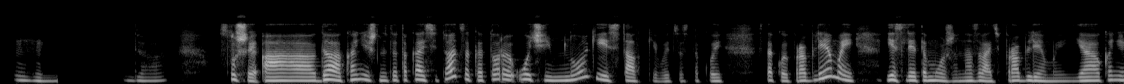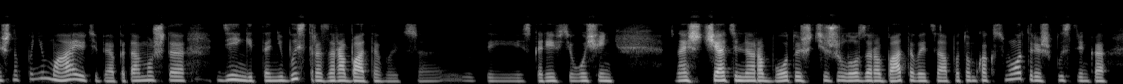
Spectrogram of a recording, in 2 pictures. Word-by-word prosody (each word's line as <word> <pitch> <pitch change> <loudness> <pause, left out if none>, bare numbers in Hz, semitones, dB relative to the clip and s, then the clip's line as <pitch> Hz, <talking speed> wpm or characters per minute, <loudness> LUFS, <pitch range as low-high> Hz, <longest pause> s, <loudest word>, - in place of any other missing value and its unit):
Мгм. 170 -6 -11 0.6
Да. 175 -1 -14 0.5
Слушай, 210 -8 +4
а, 175 0 +3
да, 210 +1 +3
конечно, 215 -3 -2
это 200 +3 -7
такая 210 +2 -2
ситуация, 250 - -3
которая 220 +3 -4
очень 215 -5 0
многие 220 - -2
сталкиваются 155 -4 -6
с - - -18
такой 160 -1 -10 0.3
с - - -27
такой 170 -4 -5
проблемой, 200 - -1 0.3
если 190 -2 0
это 185 0 -3
можно 170 -5 -4
назвать 160 -4 -4
проблемой. 170 -4 -3
Я, 170 +3 -1
конечно, 205 0 -1
понимаю 225 -3 -1
тебя, 155 -3 -8
потому 180 +6 -3
что 185 -1 0 0.3
деньги-то 180 -3 -2
не 175 +1 -3
быстро 195 -3 -1
зарабатываются, 155 -3 -1 0.4
э, 160 - -13
и, 155 0 -15
скорее 165 +3 -3
всего, 160 +1 -8
очень, 170 -1 +2 0.6
знаешь, 180 +1 +6
тщательно 185 -2 +7
работаешь, 175 +2 0
тяжело 180 0 +3
зарабатывается, 170 0 0
а 160 - -1
потом 175 0 -7
как 185 +1 -4
смотришь: 215 - -2
быстренько, 165 -4 -4
175 Hz, 130 wpm, -24 LUFS, 165-195 Hz, 0.6 s, тщательно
